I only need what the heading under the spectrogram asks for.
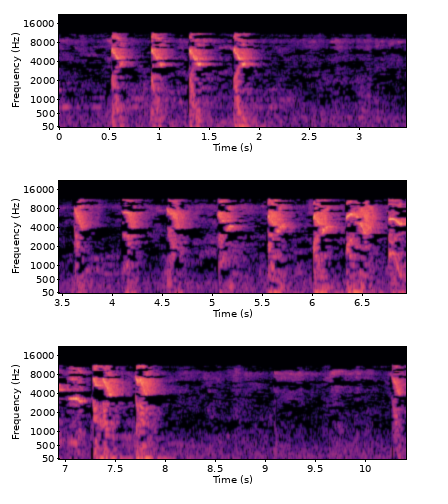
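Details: Canary singing: a long run of sharp, high, bright notes in quick bursts, grouped into phrases with a short pause near the two-second mark, about two notes each second, over a quiet background.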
